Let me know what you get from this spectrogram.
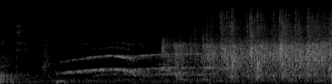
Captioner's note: cheering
